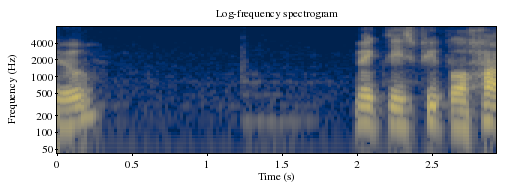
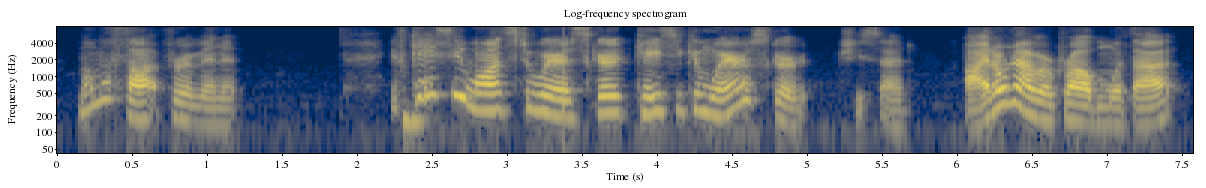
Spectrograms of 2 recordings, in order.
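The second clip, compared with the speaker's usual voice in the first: story narration; 5 semitones higher than usual. A narrator's reading. Reads picture book aloud.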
